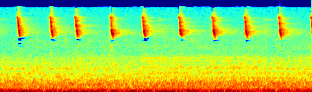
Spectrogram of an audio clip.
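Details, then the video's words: Song of a white-eared hummingbird: about three crisp, high, metallic chips per second in an even run, with low background rumble. "Song of the White eared Hummingbird (Canto del orecchiuto bianco Uccello di ronzio)"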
